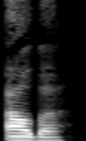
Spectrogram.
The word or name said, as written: alba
